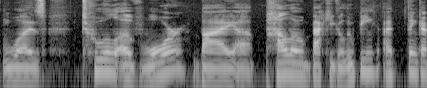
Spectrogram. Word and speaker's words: Paolo Bacigalupi: it after that was tool of war by Paolo Bacigalupi I think I pronounced his name right I really enjoyed it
